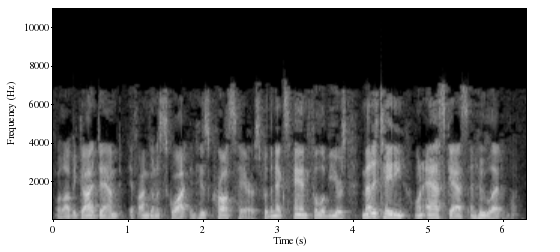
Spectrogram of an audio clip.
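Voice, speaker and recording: A man's voice: mid-range voice, a little fast, highs cut off, close to an everyday voice. An actor playing an embittered, vindictive middle-aged man in a sardonic, profane monologue. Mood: ranting, bitter. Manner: sardonic and profane, hushed storytelling turning to loud ranting. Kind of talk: acted dramatic monologue.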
